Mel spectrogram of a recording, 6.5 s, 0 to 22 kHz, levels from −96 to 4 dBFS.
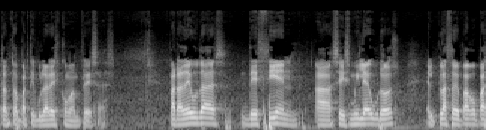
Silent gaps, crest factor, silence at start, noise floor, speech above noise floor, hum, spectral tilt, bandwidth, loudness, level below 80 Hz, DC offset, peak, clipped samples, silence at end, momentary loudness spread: none; 16 dB; 0 s; -45 dBFS; 29 dB; none; -6.5 dB/octave; 16.5 kHz; -16 LUFS; -38 dBFS; under 0.1%; 0 dBFS; under 0.1%; 0 s; 14 LU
